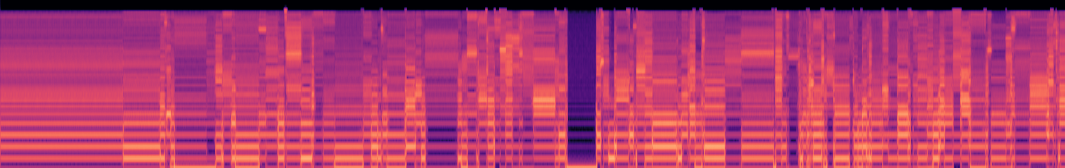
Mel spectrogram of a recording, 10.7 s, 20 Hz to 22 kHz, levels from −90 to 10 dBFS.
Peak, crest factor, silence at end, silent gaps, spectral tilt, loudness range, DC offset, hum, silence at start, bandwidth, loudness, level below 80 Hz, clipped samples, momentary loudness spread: 0 dBFS; 10 dB; 0 s; none; -1.5 dB/octave; 2 LU; under 0.1%; none; 0 s; 17.5 kHz; -10 LUFS; -30 dBFS; under 0.1%; 7 LU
